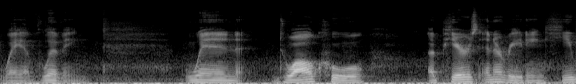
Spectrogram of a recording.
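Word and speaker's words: Djwal Khul: All right, it says, Dwal Kul. Okay, yeah, that's how it's pronounced.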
